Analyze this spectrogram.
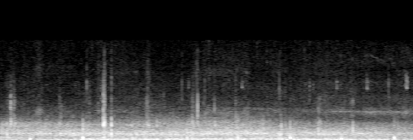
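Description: Footsteps of a passer-by on pavement come close and go past.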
